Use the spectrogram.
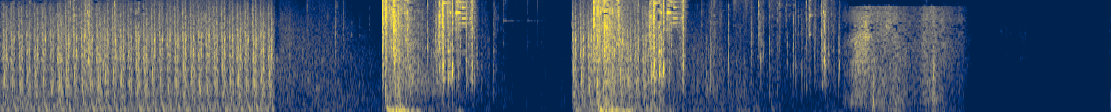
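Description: Rapid automatic gunfire in a competitive shooter game scrim, loud dense bursts that cut off sharply, then several shorter volleys separated by near-silent gaps.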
